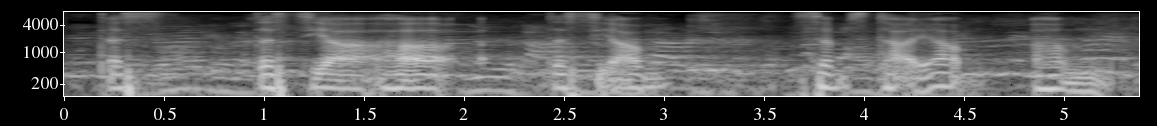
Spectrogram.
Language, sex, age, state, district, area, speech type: Sanskrit, female, 30-45, Andhra Pradesh, Guntur, urban, spontaneous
